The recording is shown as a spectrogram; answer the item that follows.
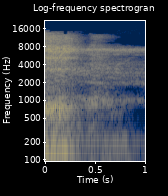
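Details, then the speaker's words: Obstructed snoring from an adult recorded overnight on a sleep app: brief, low, rough rumble that fades as air struggles to get in, disrupting sleep. "이렇게 숨이 쑥쑥 들어가면 그나마 괜찮은데, 숨이 못 들어가요. 이렇게 눌러놓고 이런 소리는 굉장히 수면에 방해를 주죠."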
